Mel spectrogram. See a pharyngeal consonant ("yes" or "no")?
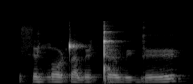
no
